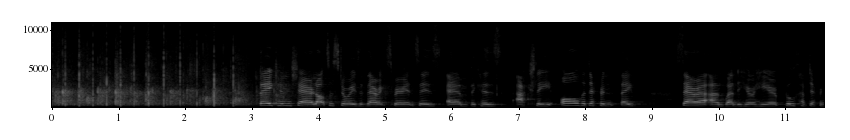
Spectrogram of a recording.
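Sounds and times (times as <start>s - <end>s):
audience clapping: 0.0s - 3.8s
speech: 3.2s - 11.5s.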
